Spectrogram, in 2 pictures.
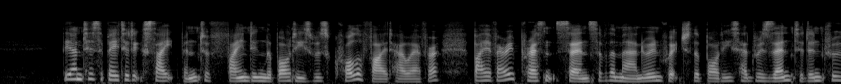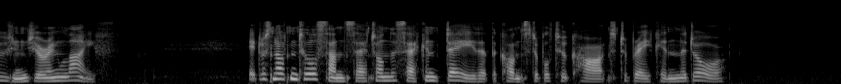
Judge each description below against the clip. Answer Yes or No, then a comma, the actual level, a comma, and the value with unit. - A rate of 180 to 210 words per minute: No, average, 165 wpm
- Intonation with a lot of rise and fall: No, average, 3.7 semitones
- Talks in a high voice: No, medium, 165 Hz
